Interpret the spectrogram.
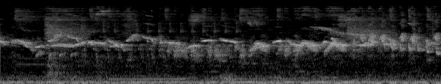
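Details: Tame caged Chinese hwamei, kept as a fighting and singing bird, delivering a continuous warbling run of rich whistled notes that rise and fall, with a faint low hum underneath.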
